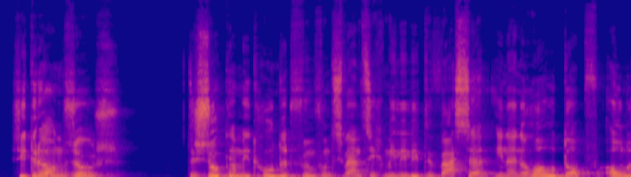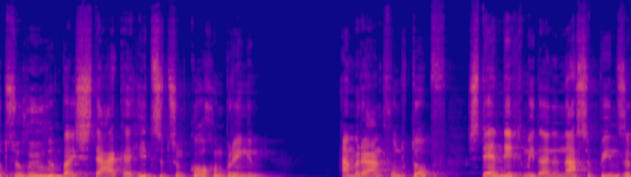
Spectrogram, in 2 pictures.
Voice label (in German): Hollaender, Dialekte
